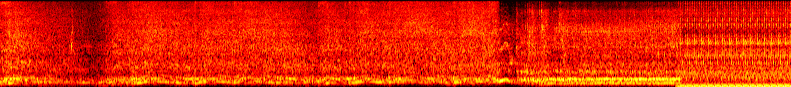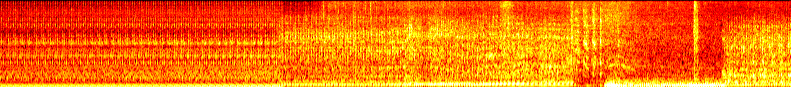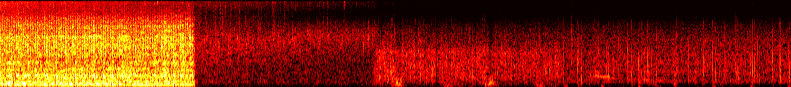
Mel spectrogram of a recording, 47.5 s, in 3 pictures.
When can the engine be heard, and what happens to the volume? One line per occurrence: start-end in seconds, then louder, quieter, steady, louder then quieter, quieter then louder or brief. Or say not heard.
0.0-35.5 louder.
